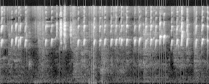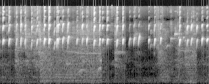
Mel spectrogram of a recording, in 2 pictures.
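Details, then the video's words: Group song of several European goldfinches, played to stimulate females to mate and males to sing: dense overlapping high twittering and tinkling notes, rapid and continuous, with a faint low background rumble. "بتبتة لتسخين انثى الحسون وتهييج الذكور"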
